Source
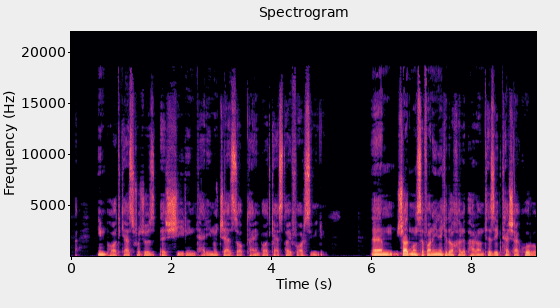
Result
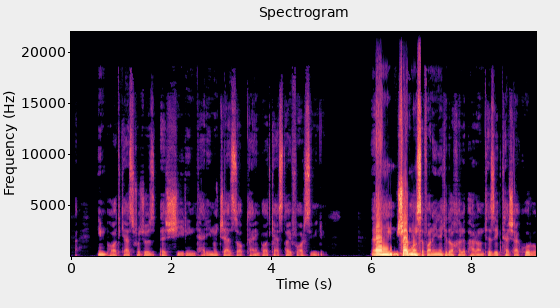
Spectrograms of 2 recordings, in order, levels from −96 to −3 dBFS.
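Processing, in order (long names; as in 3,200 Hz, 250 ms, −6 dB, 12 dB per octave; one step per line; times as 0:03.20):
0:06.09–0:06.99: sine wavefolder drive 13 dB → 7 dB, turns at −4 dBFS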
